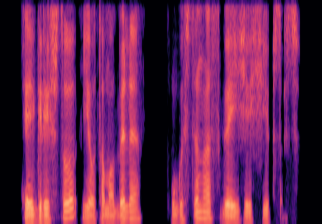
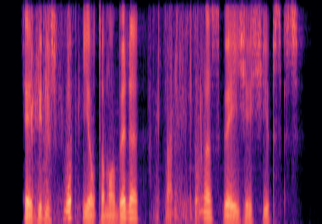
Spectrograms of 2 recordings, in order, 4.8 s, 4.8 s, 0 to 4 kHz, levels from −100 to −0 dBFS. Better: first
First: none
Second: noise reduction (neural separator model SepFormer WHAMR!)

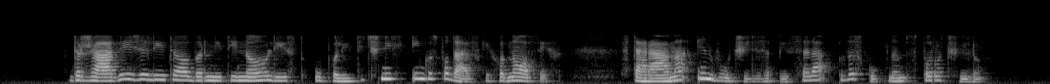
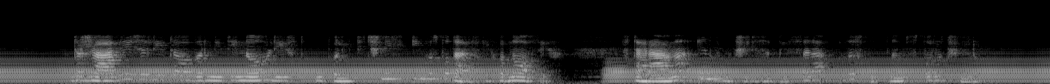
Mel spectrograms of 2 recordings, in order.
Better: first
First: none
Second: background sound (Wind instrument, woodwind instrument); 2 dB below the speech // room echo; dies away in 0.4 s

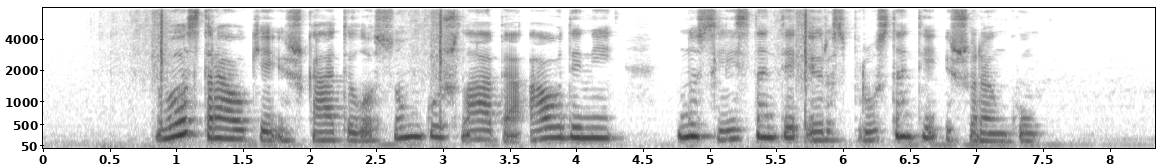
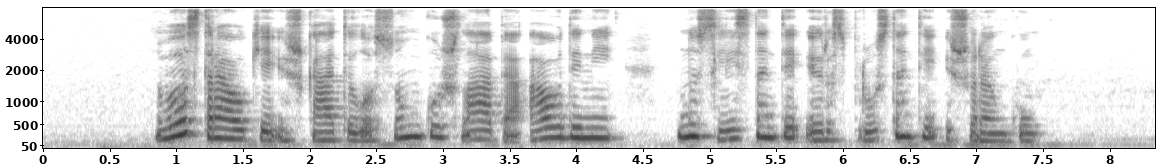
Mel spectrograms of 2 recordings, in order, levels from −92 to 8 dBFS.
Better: second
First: background sound (Tick); 17 dB below the speech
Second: none

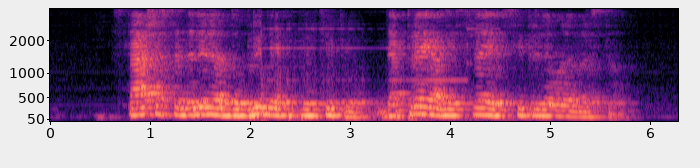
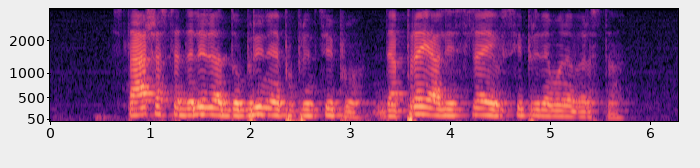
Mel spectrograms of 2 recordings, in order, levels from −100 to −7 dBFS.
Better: second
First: noise reduction (neural separator model SepFormer DNS4)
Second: none

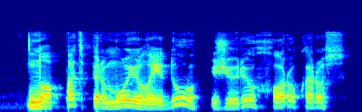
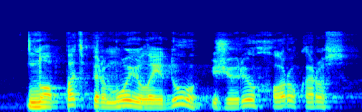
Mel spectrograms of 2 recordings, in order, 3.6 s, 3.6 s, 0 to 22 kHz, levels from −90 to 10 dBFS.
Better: first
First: none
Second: room echo; dies away in 0.4 s

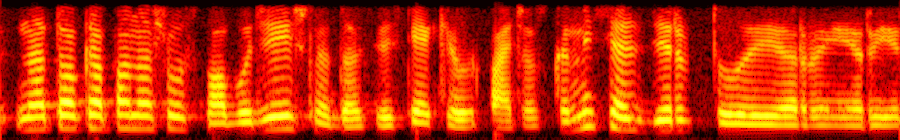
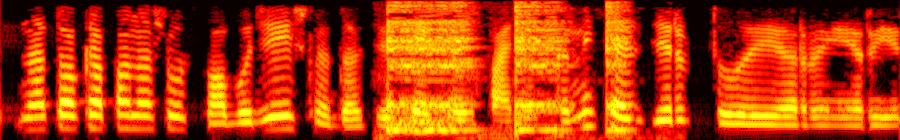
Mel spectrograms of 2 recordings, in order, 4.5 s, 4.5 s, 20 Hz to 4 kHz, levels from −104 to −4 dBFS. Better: first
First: none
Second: noise reduction (classical method spectral subtraction)

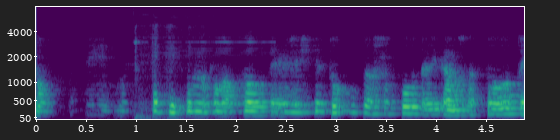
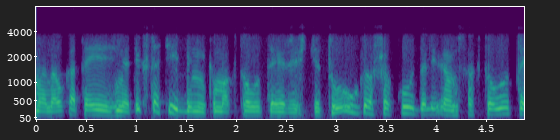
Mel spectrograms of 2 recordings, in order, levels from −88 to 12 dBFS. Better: second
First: noise reduction (neural mask model DeepFilterNet 3)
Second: none

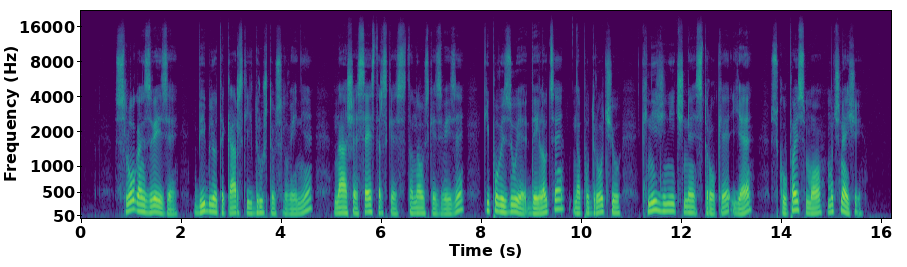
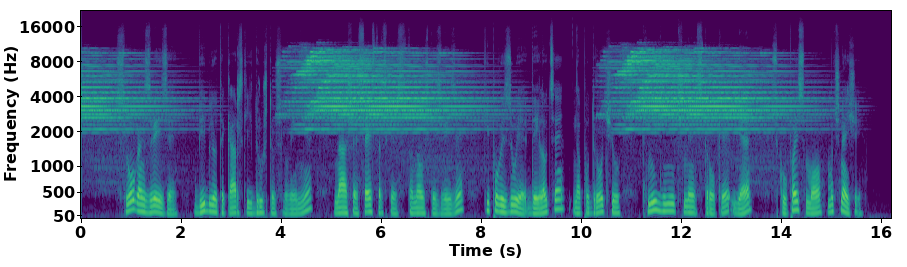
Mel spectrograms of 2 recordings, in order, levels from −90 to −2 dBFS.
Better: first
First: none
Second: background sound (Chime); as loud as the speech

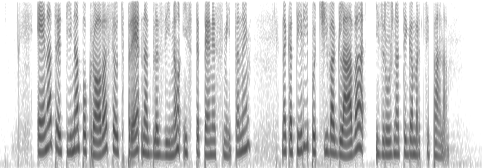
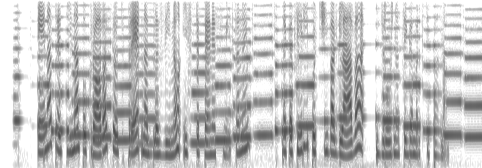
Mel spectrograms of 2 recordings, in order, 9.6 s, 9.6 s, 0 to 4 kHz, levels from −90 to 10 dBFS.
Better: first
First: none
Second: noise reduction (neural mask model RNNoise)

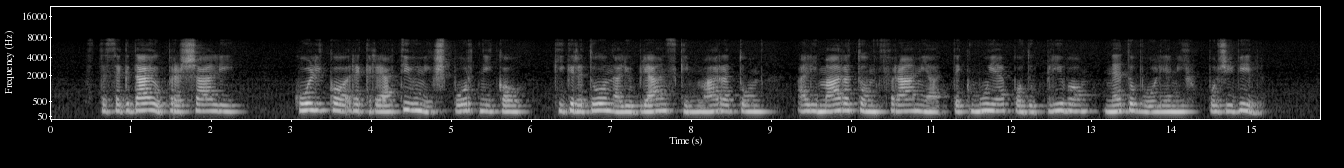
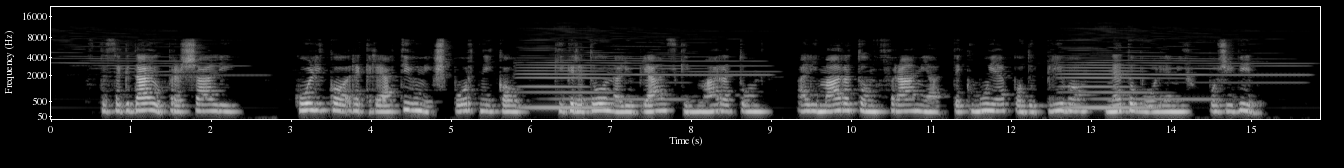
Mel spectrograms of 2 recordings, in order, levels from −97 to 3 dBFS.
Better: first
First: none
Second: noise reduction (classical method Wiener filter)

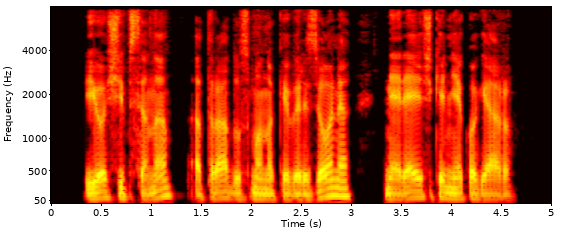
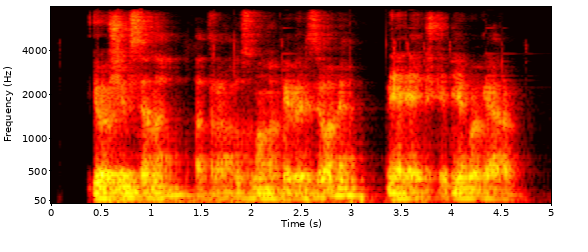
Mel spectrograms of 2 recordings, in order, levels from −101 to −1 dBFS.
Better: first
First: none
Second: noise reduction (neural mask model DeepFilterNet 3)

